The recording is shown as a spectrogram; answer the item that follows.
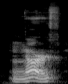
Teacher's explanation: a syllable that starts with a velar nasal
